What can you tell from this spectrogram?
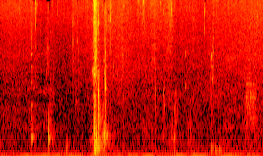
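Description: Soft, wet mouth sounds of someone taking a sip of water, with one brief louder gulp or slurp in the middle and faint swallowing clicks around it, no talking.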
